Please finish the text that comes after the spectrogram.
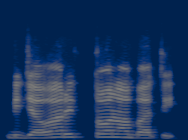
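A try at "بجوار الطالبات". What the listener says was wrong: Biji. Bijiwa. Bukan bijawa. Biji.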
